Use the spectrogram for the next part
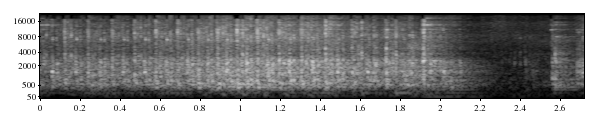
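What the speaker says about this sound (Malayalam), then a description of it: "നമുക്ക് ഇതൊന്ന് തയ്ച്ചെടുക്കാം." Sewing machine running steadily as it stitches a frill into fabric, a dense continuous whirring hum that eases off near the end before a brief restart, close and alone without talk.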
